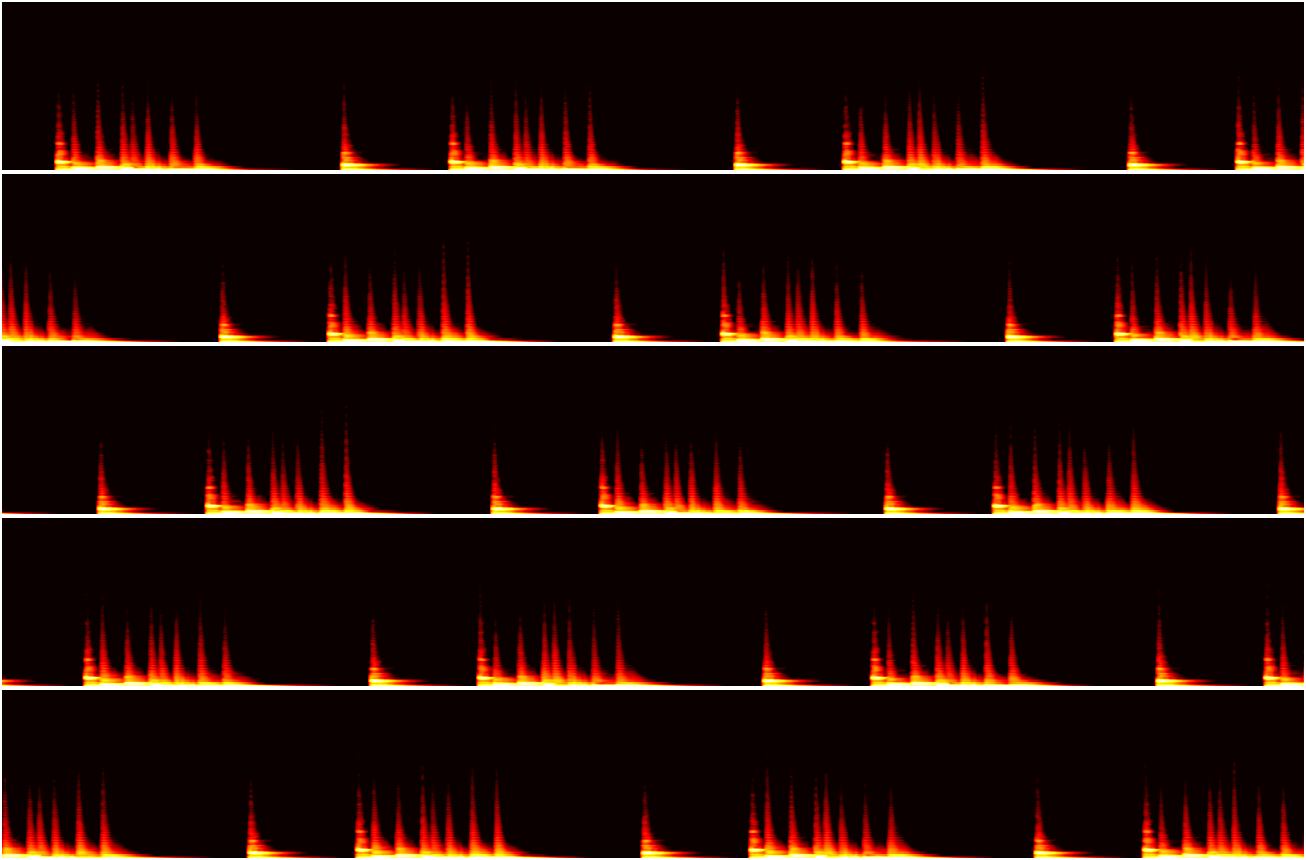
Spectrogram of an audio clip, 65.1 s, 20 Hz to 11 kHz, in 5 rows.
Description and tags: Some recordings using my modular synth (with Mungo W0 in the core)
